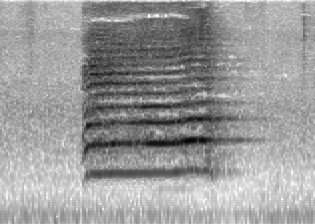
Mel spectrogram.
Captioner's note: enthusiastic shouting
